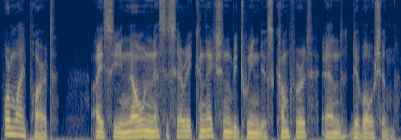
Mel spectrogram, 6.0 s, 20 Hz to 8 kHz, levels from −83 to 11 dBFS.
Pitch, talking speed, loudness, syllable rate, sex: 100 Hz, 120 wpm, -16 LUFS, 4.1 syllables/s, male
